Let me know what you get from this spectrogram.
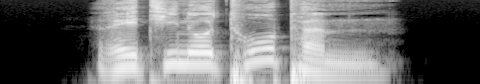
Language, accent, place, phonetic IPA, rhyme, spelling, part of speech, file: German, Germany, Berlin, [ʁetinoˈtoːpəm], -oːpəm, retinotopem, adjective, De-retinotopem.ogg
- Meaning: strong dative masculine/neuter singular of retinotop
